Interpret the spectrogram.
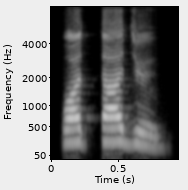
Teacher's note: वतजअलूना वतजअलूना, ता जीम ज़बर ताज, जीम हरूफ कलकला में से है, आप इसको कलकला के साथ पढ़ेंगे।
